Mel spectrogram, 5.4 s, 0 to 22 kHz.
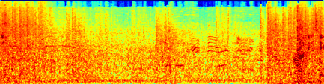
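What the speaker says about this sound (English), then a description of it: "Right, I think it's heat rounds they're using." Gunfire and impacts from HEAT rounds in a Company of Heroes 2 match, with muffled shots and explosions rumbling at moderate level beneath game sounds, a brief burst of louder fire near the end.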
